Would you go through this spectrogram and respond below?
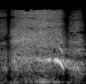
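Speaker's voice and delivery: piercing, very high shriek; scream. Retold or imitated. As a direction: scream as a spider lands on your head. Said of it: "I'm like".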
